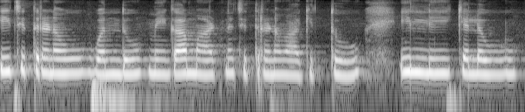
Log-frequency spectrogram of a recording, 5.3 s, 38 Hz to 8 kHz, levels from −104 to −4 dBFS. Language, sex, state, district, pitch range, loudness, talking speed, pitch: Kannada, female, Karnataka, Bidar, 230-245 Hz, -16 LUFS, 80 wpm, 235 Hz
